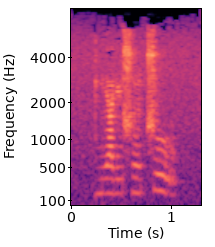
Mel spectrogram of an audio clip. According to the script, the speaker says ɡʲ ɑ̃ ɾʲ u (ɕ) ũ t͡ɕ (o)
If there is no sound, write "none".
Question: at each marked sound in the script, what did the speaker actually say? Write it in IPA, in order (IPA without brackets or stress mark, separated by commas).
ɕ, u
